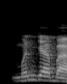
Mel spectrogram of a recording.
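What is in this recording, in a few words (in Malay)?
"menjabal", Malay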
